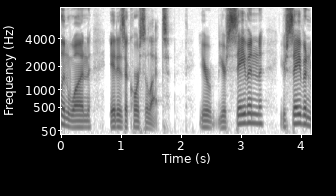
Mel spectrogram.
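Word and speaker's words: corselette: how it's all related okay number two is pronounced corsalette and it could also be spelled with an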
